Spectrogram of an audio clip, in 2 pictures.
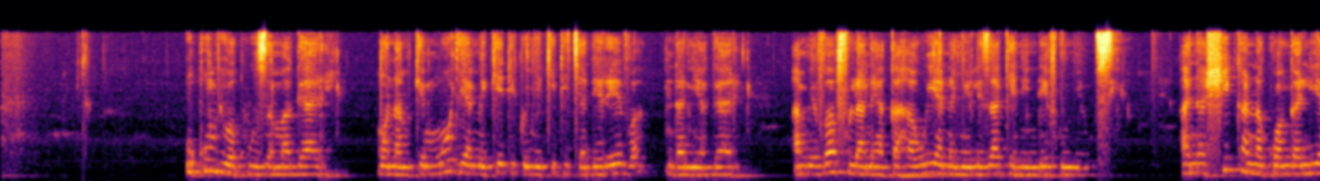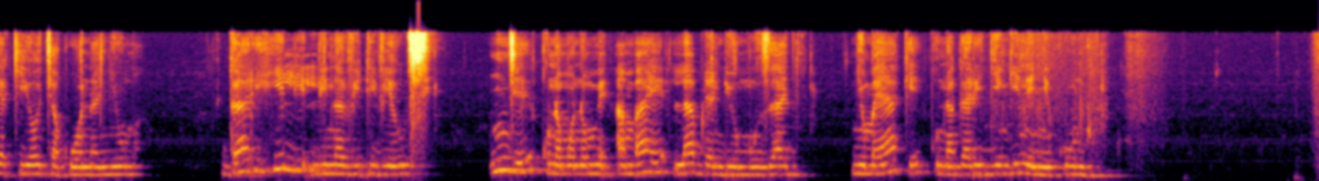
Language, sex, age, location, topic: Swahili, female, 36-49, Nairobi, finance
